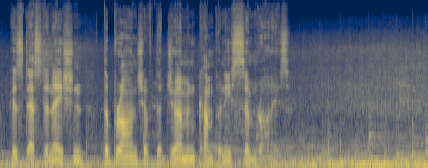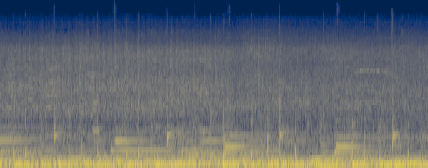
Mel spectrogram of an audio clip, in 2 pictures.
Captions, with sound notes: his destination, the branch of the German company Simrise. (gentle tribal music) (engine chugging)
